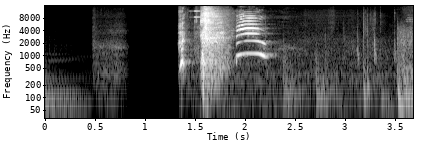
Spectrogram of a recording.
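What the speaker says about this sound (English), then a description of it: "I feel like I have to sneeze." A woman sneezes once, close and sharp, a sudden breathy burst after a short quiet lead-in, followed by a squeaky vocal sound and some soft background noise.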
